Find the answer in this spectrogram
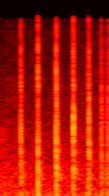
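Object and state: Full plastic water pipe.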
